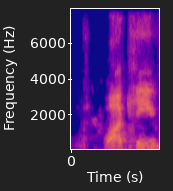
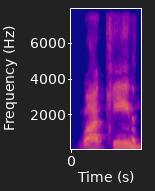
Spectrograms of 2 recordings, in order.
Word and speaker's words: Joaquin: I had to think of Cuz from the Joker movie to remember how to say my name right. Joaquin Phoenix. I had to think of him. Joaquin Buckley versus my man Rakan.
